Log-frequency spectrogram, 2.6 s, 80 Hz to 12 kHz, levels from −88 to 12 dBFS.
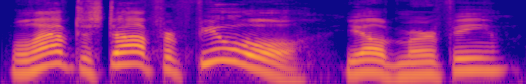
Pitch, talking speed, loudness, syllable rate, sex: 190 Hz, 180 wpm, -18 LUFS, 4.3 syllables/s, male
